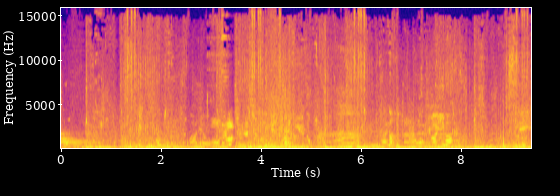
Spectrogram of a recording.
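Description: Energy blasts whoosh and explode.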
